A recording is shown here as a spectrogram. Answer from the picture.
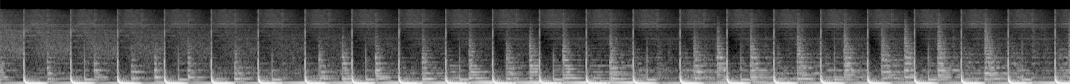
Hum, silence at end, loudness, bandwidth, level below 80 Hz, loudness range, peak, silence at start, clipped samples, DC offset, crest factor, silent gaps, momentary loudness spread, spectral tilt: none; 0 s; -11 LUFS; 14 kHz; -8 dBFS; 1 LU; 0 dBFS; 0 s; 0.5%; under 0.1%; 8 dB; none; 2 LU; -6.5 dB/octave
